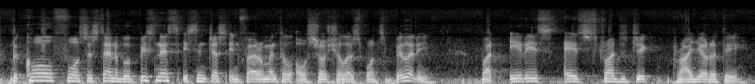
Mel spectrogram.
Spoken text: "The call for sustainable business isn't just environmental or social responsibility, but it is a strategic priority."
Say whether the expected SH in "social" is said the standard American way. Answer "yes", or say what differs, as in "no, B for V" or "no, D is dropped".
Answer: yes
